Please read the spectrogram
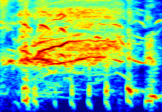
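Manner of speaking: very high, loud howling laugh; real laughter you can't hold in; helpless laughter. Real, not acted. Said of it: "I've hit the deck as well".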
